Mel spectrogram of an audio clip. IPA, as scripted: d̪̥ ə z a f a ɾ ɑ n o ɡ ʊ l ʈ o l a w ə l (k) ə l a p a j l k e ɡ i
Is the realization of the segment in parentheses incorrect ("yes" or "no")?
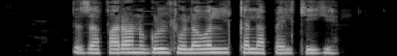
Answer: no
